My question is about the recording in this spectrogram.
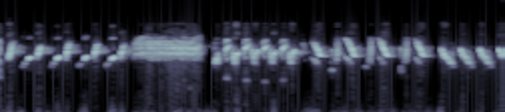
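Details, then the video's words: Caged European goldfinch of the Major type delivering quick twittering notes around a harsh, drawn-out buzz, followed by a rapid run of liquid chirps. "صوت الحسون الأصلي - Stieglitz Major Beste Gesang - Le roi du chardonneret"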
